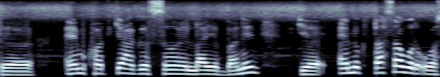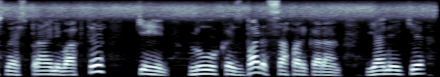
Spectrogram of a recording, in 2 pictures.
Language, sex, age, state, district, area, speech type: Kashmiri, male, 30-45, Jammu and Kashmir, Budgam, rural, spontaneous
